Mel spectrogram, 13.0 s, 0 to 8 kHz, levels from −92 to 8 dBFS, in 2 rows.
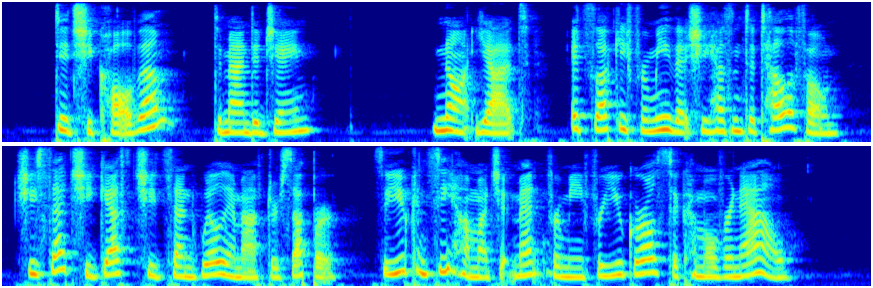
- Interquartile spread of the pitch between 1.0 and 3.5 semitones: No, average, 4.1 semitones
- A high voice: Yes, high, 240 Hz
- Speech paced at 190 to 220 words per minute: Yes, average, 200 wpm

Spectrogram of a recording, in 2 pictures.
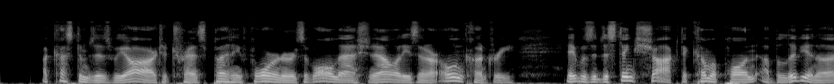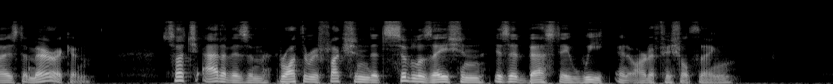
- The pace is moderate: Yes, average, 150 wpm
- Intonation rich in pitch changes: No, average, 5.0 semitones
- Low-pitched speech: Yes, low, 110 Hz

